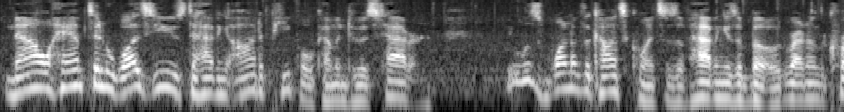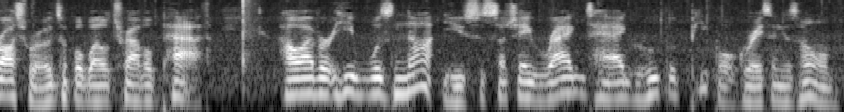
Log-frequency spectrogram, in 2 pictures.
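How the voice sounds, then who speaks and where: A man narrating a scripted fantasy story as the storyteller, with dramatic, deliberate phrasing. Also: medium pitch, expressive, a little hiss or hum, low-quality recording.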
